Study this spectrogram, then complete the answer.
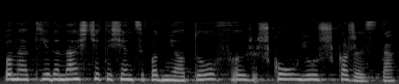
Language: Polish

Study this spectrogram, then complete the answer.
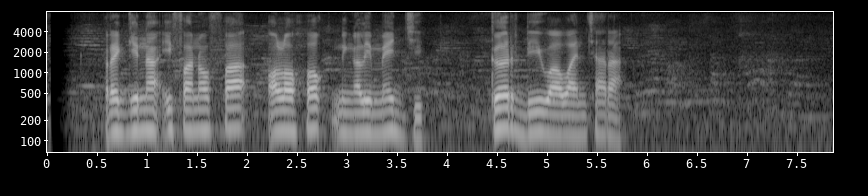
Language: Sundanese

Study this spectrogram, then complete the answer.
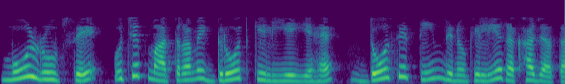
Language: Hindi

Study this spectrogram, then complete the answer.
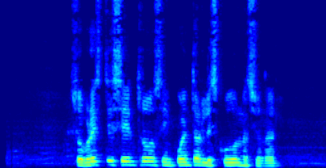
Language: Spanish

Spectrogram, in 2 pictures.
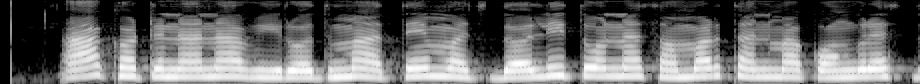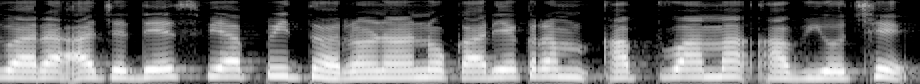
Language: Gujarati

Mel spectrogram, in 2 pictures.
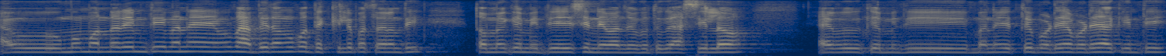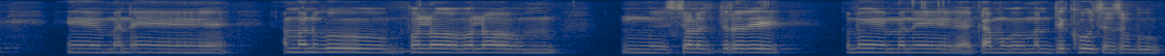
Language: Odia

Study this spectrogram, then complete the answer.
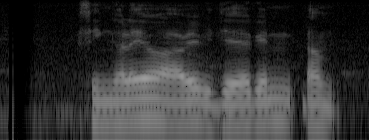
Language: Sinhala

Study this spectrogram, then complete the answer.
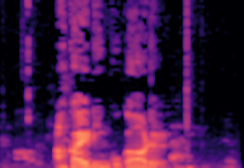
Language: Japanese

